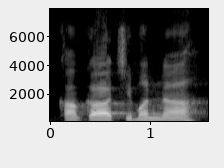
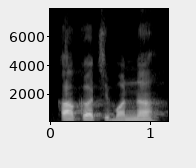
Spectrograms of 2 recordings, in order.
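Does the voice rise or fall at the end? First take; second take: rise; fall. First: The pitch goes up, like a question. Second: The pitch goes down, like a statement.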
